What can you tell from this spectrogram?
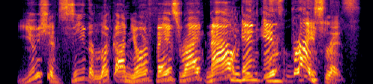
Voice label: robot vocal you should see the look on your face male compute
